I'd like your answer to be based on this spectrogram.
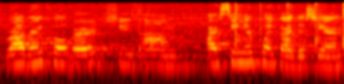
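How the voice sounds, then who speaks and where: A woman's voice: medium pitch, steady tone, moderate pace. A woman basketball coach giving an upbeat address to fans, speaking directly to the crowd. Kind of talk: address to fans at a team event. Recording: echoey hall from far off, faint hiss.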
